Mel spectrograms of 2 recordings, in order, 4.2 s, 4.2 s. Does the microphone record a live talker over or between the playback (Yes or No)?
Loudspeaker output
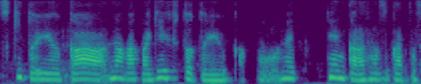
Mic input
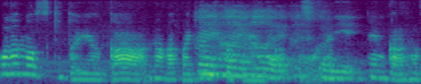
Yes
